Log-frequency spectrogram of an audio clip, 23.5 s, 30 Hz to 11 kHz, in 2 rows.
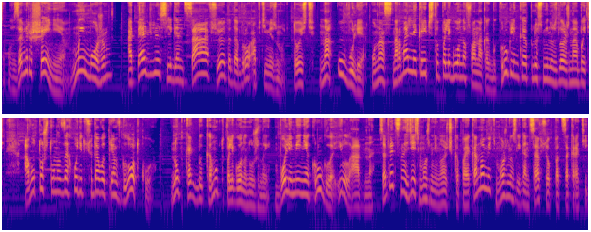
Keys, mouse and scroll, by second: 0.0 d, 0.0 Tab, 0.0 shift+middle click, 1.3 2, 1.6-2.0 scroll up 1, 2.0 middle click, 5.7 middle click, 7.7-9.1 middle drag, 10.6 scroll down 1, 11.5 middle click, 12.0 shift+middle click, 12.5 click, 12.9 middle click, 14.0 shift+click, 15.1 m, 16.7 middle click, 17.4 click, 18.1 middle click, 19.1 shift+click, 20.0 m, 21.3-23.1 middle drag.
